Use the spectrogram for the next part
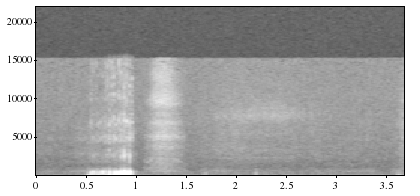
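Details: Awake French bulldog Barbie gives a single half-second rough, rattling snort, then a fainter breathy exhale, with near silence afterwards.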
